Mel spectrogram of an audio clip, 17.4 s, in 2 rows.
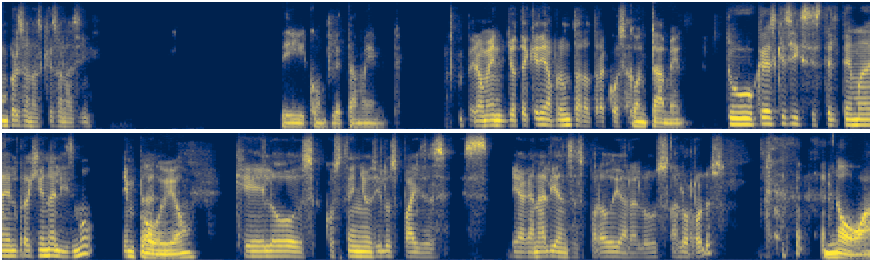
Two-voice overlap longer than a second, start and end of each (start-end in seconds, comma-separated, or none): none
